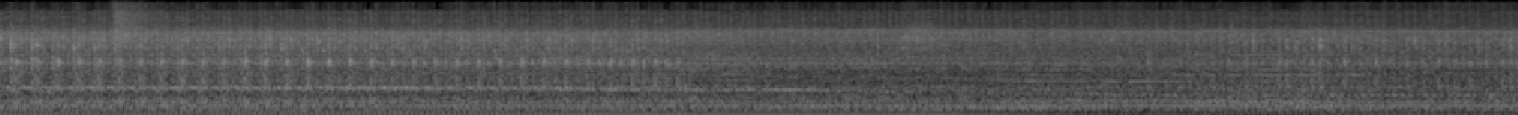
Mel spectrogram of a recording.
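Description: Under a cabin-muffled diesel idle, a dull knock repeats about three times a second, steady with engine speed, pointing to a worn rod bearing.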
